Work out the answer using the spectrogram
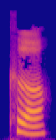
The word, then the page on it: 渴: Chinese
